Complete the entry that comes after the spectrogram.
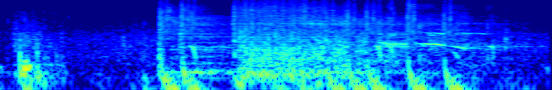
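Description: Rapid bursts of gunfire from the Gray Zone Warfare video game in a warehouse area, with sharp repeated shots and dense crackling volleys that build into sustained fire, fairly loud against a busy background.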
